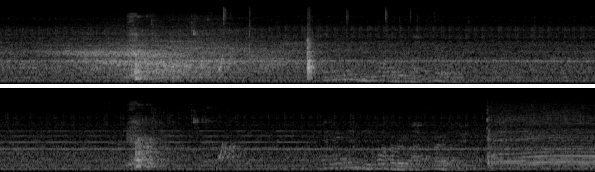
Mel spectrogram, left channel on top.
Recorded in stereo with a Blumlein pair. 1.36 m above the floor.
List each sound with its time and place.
1.3 s a splash: 25° left, 3 m
3.2 s a man speaking: 70° right, 7.5 m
